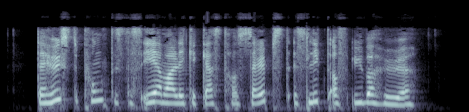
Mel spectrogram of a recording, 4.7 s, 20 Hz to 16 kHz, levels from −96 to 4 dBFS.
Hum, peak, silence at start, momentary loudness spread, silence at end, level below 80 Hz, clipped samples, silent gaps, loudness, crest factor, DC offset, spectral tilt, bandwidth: none; 0 dBFS; 0.4 s; 10 LU; 0.55 s; -64 dBFS; under 0.1%; none; -18 LUFS; 20 dB; under 0.1%; -1.5 dB/octave; 11 kHz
